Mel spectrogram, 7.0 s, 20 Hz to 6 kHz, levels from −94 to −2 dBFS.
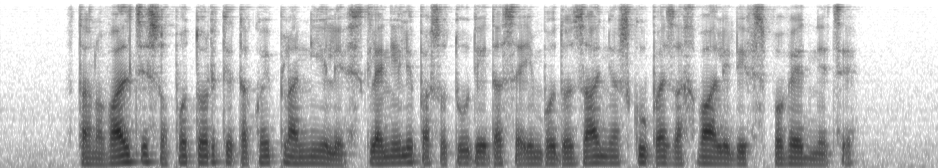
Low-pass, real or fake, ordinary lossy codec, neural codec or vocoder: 5.4 kHz; real; none; none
